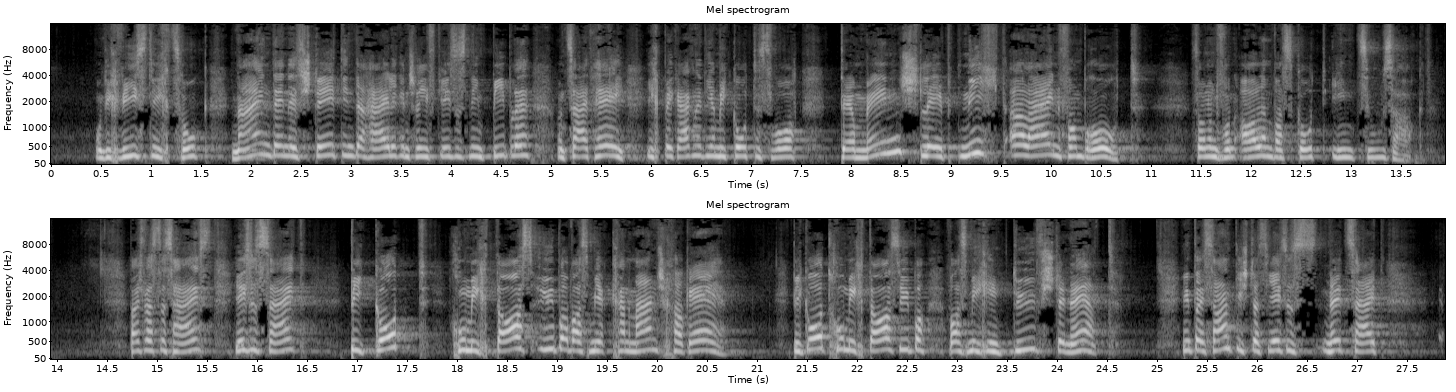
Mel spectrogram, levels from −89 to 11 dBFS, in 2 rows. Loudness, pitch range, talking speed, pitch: -16 LUFS, 220-255 Hz, 165 wpm, 235 Hz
